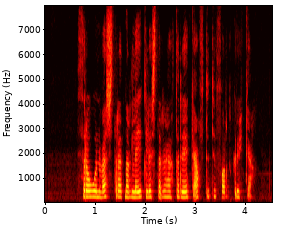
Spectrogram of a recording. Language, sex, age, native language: Icelandic, female, 20-29, Icelandic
